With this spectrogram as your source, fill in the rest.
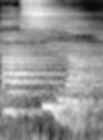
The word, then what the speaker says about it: axila: Siguiente, axila. ¿Cómo se representa axila? Ay, profesora, qué sencillo, ¿verdad? Axila, esa A se escribe igualita. Pero esa X, mira, está yendo entre vocales. ¿Qué se coloca? K, S.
